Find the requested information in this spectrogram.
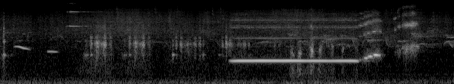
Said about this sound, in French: Grisette. Ouais, ça fait grisette, on va attendre un peu. Fauvette grisette.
